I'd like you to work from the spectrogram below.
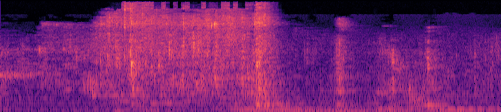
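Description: Water sloshing and splashing as clothes soak in a basin with powdered detergent, close and moderately loud, in uneven swirls and splashes with a brief louder surge midway.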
